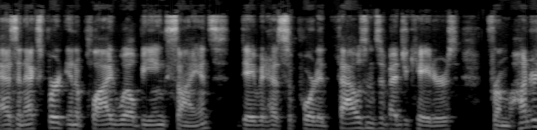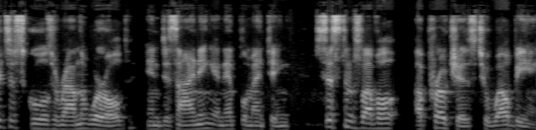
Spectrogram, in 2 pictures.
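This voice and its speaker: With an ordinary speaking voice, a man talks at a medium pitch and moderate pace, using ordinary pitch variation, and the sound is dry and close with no echo over a quiet background. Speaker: school psychologist and host.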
